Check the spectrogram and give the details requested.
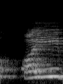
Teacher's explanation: यसैगरी ऐ, यो ऐ भन्ने स्वर वर्ण चाहिँ अ इ यो 2 अक्षरका रूपमा आउँछ, 2 स्वरको रूपमा आउँछ, त्यसैले यसलाई पनि ऐलाई पनि हटाइएको छ। यो अ र इ मिलेर ऐ हुने हुँदा यो 2 स्वर वर्णका रूपमा देखिन्छ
